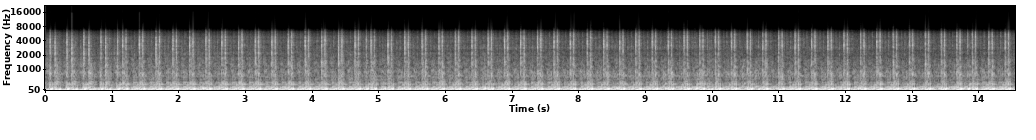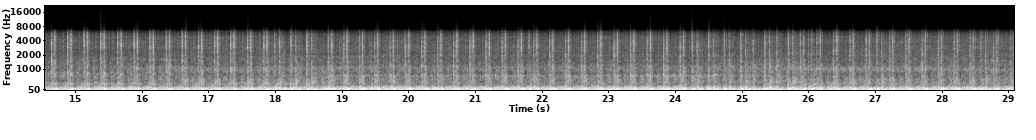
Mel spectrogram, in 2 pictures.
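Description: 1940 Harley-Davidson Knucklehead overhead-valve V-twin idling steadily after being kick-started, a slow, even beat of exhaust pulses.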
